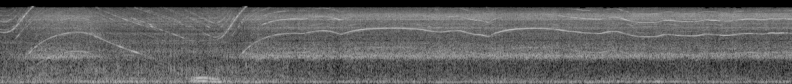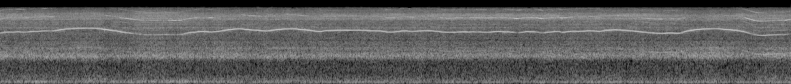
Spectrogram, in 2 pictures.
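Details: Tooth preparation (abutment grinding) using a gingival protector for a cosmetic restoration: continuous high-pitched high-speed dental drill whine wavering in pitch as the bur cuts.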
